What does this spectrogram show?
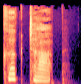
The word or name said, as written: cooktop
